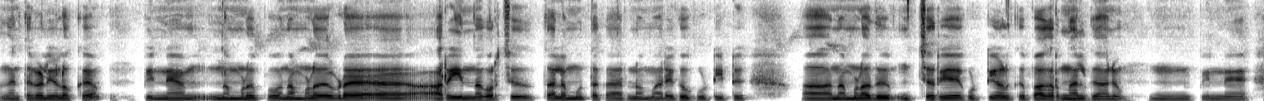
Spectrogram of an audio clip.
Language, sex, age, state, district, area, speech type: Malayalam, male, 30-45, Kerala, Malappuram, rural, spontaneous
